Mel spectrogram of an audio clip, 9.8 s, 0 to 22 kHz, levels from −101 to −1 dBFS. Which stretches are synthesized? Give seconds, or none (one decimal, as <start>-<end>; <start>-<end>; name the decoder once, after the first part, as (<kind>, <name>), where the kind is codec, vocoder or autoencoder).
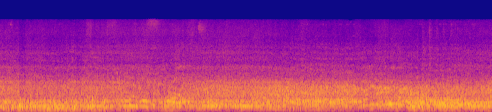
2.5-3.6 (codec, SNAC); 7.1-8.4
